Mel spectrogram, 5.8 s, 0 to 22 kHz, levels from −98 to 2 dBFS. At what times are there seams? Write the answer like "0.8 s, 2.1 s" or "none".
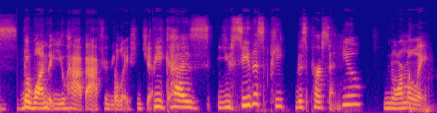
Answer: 1.5 s, 2.8 s, 4.6 s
